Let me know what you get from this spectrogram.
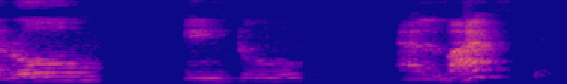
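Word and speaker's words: ρ: हम current pass कर रहे हैं और उसका क्रॉस सेक्शनल एरिया क्या है यहाँ पे। और ये जो सिंबल आप देख रहे हैं, इस सिंबल का प्रोनाउंसिएशन होता है रो।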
